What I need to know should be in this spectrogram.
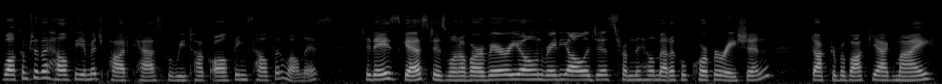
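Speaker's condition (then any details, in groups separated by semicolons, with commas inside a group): No condition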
